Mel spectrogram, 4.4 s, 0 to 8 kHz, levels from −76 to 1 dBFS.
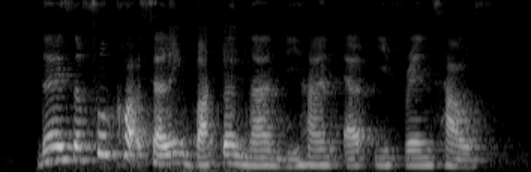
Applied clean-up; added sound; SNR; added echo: neural separator model SepFormer DNS4.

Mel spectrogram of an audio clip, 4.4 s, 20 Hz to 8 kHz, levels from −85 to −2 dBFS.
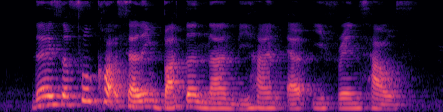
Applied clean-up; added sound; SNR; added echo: none; none; none; none.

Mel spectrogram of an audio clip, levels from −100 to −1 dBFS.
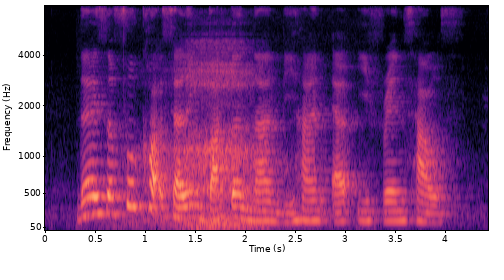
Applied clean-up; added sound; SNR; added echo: none; Breathing; 10 dB; none.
